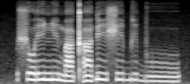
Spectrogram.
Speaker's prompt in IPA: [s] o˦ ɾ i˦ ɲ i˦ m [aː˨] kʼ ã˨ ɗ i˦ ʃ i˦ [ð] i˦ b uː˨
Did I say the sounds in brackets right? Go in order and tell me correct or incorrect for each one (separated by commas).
incorrect, incorrect, incorrect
